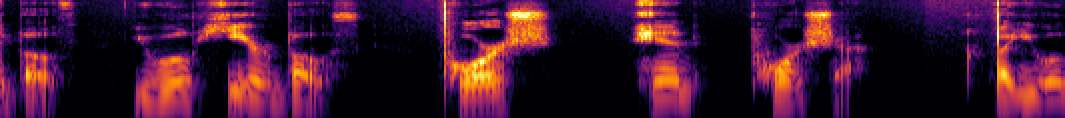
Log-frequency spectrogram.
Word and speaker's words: Porsche: The stress goes to the first part of the word and we say fore never say forche.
